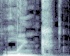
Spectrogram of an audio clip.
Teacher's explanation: a lowercase L but it sounds a bit different from English in English when we say a word like link the back and front of your tongue both come up towards the roof of your mouth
